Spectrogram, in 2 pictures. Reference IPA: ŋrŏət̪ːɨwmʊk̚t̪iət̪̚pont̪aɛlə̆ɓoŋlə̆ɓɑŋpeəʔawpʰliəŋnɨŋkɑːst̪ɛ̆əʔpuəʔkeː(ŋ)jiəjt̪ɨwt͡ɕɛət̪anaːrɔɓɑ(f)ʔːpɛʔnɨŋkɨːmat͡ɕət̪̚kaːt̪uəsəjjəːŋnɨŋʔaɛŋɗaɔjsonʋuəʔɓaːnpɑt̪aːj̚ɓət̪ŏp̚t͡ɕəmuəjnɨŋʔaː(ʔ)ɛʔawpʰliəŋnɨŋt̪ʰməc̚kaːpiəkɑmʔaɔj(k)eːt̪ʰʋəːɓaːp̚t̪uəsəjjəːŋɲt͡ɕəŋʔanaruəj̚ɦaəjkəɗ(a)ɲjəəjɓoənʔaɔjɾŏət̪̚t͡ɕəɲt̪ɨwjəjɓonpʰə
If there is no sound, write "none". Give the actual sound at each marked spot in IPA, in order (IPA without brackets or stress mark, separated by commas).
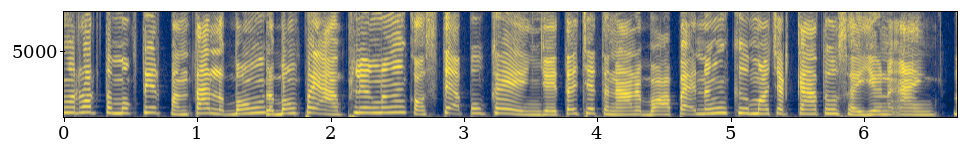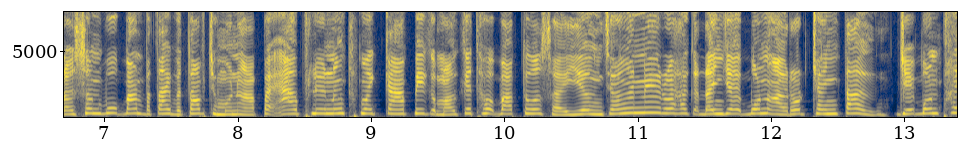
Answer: ɲ, h, p, k, ə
